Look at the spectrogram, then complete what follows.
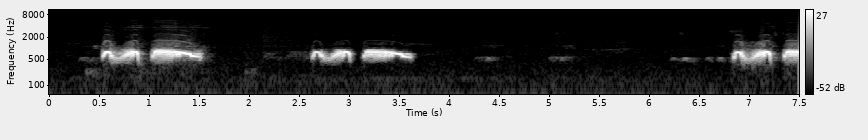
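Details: Spotted dove calling to entice wild doves. Three mellow phrases, the first two close together, each a quick doubled coo followed by a longer hollow note. Near-silence between them.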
